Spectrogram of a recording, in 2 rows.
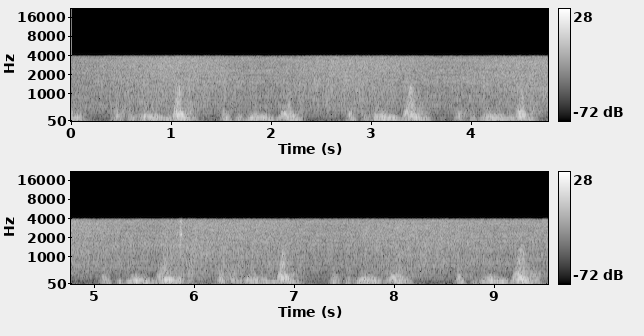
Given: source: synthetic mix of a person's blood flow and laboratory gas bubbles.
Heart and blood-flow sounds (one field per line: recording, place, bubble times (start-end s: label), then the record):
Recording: Doppler ultrasound of blood flow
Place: precordium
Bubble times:
5.69-6.14 s: bubbles
6.23-6.45 s: bubbles
From the record:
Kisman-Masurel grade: 211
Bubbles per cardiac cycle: several, 3 to 8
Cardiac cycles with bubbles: 1 to 10%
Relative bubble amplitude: barely perceptible (0.100 to 0.250)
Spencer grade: 1 (occasional bubble signal discernible with the cardiac motion signal, with majority of cardiac periods free of bubbles)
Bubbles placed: anywhere in the cardiac cycle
